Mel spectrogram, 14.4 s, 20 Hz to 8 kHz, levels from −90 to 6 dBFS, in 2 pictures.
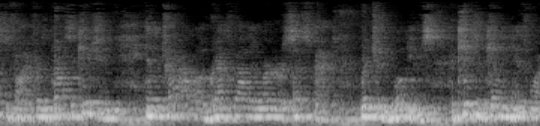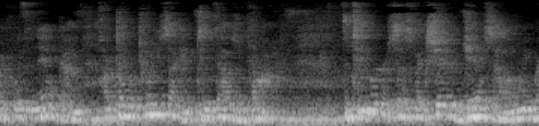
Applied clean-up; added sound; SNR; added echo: none; none; none; reverberation time 1.2 s.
